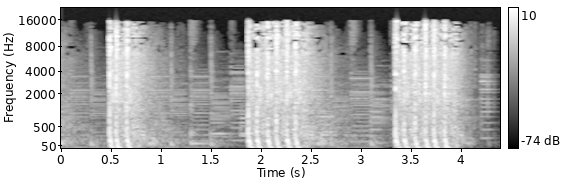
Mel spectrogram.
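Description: Automatic gunfire in a PUBG-style shooter game: three loud, close bursts of rapid shots, each a fast rattling string of reports that cuts off sharply, with brief quiet between bursts.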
